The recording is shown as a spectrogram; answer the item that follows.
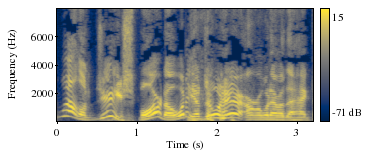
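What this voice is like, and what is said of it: Imitates another person's voice. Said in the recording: “doing the James Stewart impression ... an impression of Dana Carvey doing a James Stewart impression”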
